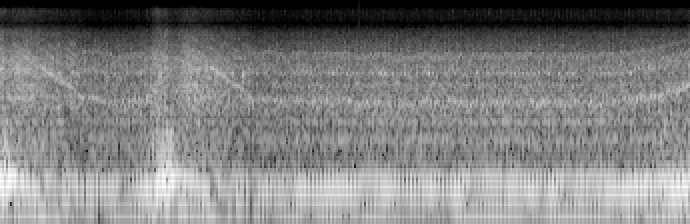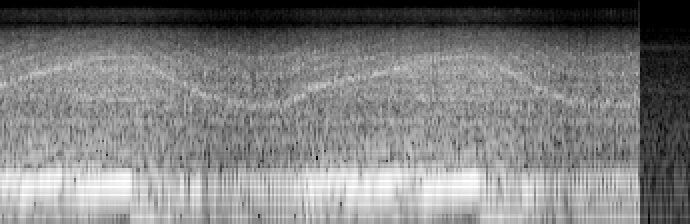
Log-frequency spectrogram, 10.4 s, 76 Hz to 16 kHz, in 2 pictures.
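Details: Triumph Tiger 1050 Sport with new Lextek RP1 full exhaust (baffle in) replacing cracked downpipe: starts cleanly, even idle, smooth crisp rising and falling blips; normal start and idle.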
